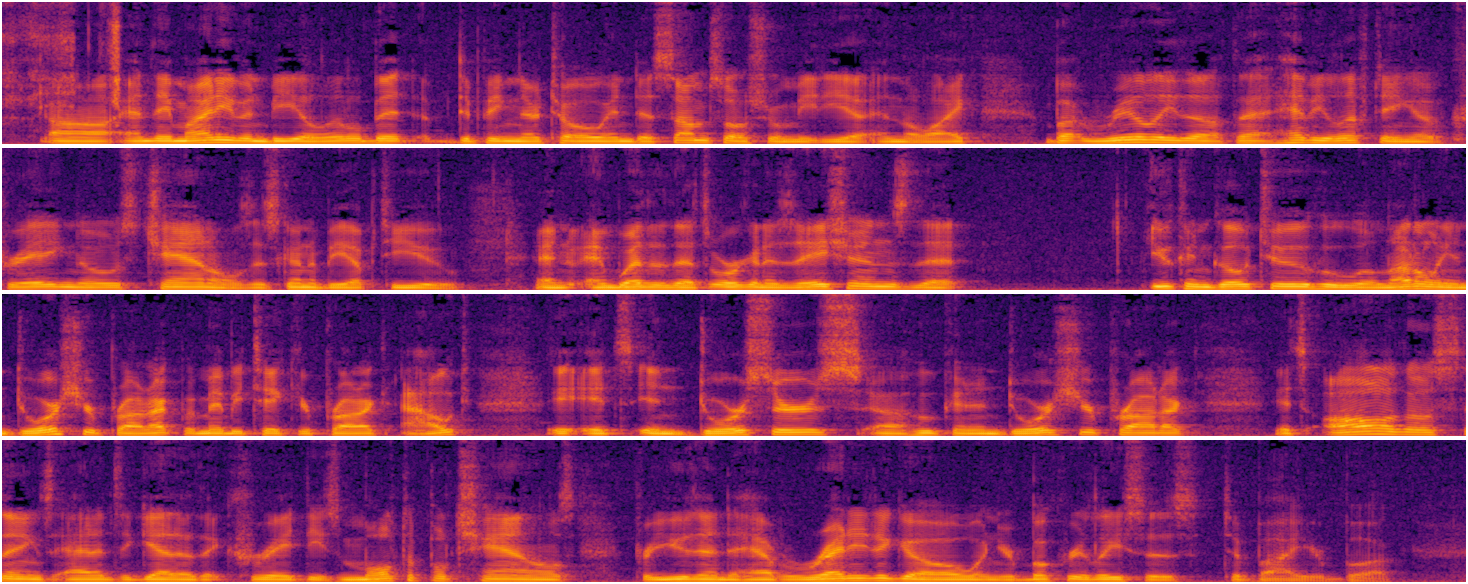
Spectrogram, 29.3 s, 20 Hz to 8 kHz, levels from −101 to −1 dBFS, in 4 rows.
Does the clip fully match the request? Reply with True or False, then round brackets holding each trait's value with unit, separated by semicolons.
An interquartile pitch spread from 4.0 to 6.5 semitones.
False (3.3 semitones)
